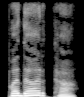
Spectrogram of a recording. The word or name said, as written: ಪಥಾರ್ತ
